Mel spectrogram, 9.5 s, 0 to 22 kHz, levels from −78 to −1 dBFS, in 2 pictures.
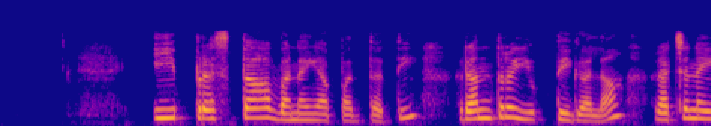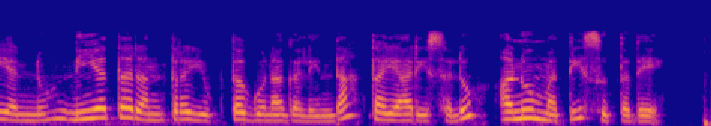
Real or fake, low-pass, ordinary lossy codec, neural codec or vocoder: real; none; none; none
